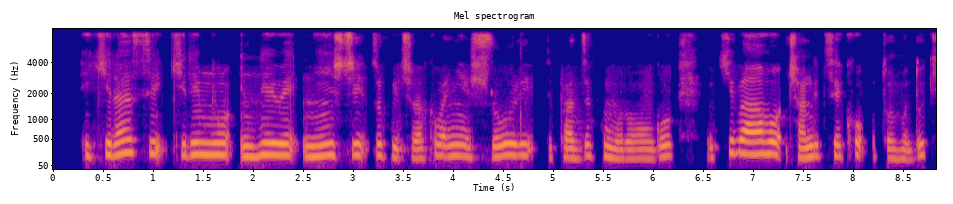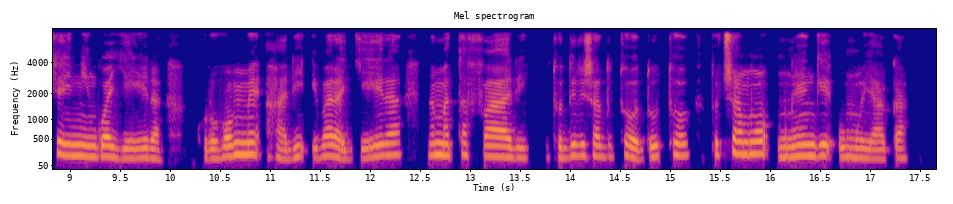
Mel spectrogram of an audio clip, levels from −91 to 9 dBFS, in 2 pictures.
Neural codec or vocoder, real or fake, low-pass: vocoder, 44.1 kHz, 128 mel bands, Pupu-Vocoder; fake; 7.2 kHz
